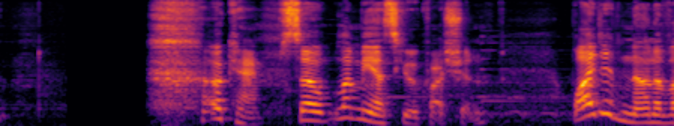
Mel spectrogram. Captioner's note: sigh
